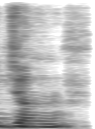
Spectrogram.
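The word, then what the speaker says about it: Jung: जैसे कि psycho analytic theory of Freud, है ना, साइकोलॉजिकल टाइप्स ऑफ जंग, जुंग भी कह सकते हैं, जंग भी कह सकते हैं, तो जैसा जिसका प्रोनाउंसिएशन होगा उसी तरह से करेगा।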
